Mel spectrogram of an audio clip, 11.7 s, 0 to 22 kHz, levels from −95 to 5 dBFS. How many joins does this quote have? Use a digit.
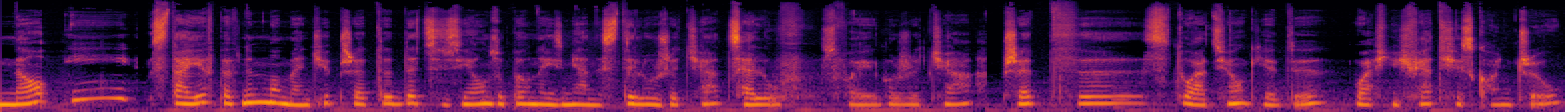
0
